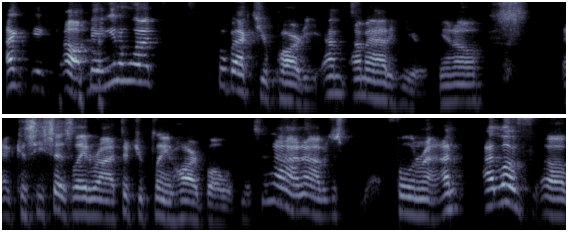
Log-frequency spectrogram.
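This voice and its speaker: A man giving casual directing notes to actors, thinking aloud and often repeating himself in a halting way. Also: a little high. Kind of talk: casual spoken feedback.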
